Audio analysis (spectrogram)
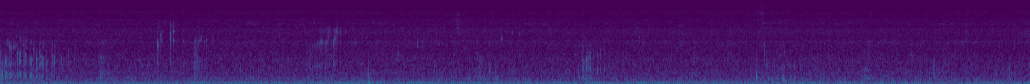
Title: Male stomach growling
